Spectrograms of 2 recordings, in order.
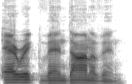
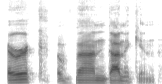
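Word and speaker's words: Erich von Däniken: nibiru the tenth planet and then you have eric van donovan and he has um i think his name is eric eric van daneven check that out chariots of the gods i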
